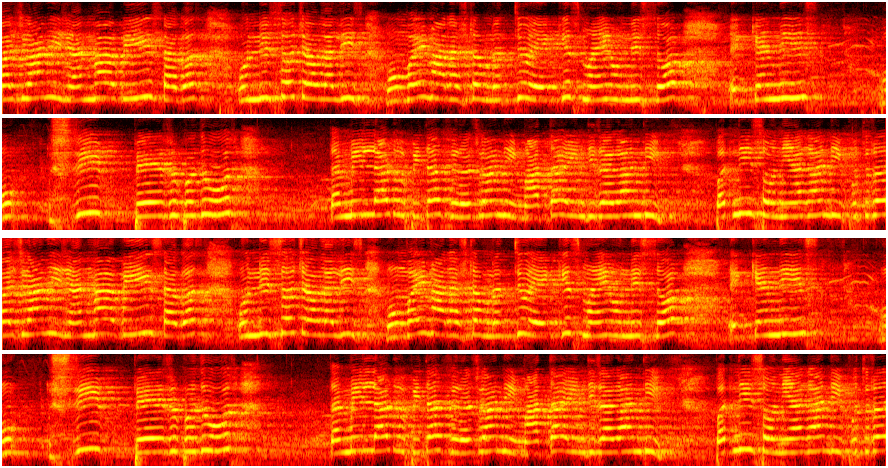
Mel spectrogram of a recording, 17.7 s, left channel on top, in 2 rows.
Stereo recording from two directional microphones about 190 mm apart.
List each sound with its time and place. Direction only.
0.0 s a sound: 25° right (ahead or behind)
4.7 s a woman's voice: 20° right (ahead or behind)
7.3 s child singing: 25° right (ahead or behind)
9.3 s a woman's voice: 20° right (ahead or behind)
10.2 s female singing: 20° right (ahead or behind)
12.1 s a woman's voice: 25° right (ahead or behind)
